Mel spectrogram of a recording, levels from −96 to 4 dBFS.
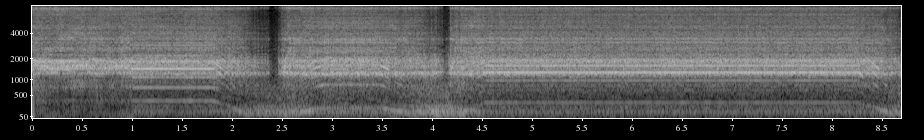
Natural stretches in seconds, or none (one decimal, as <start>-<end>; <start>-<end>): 1.0-8.7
